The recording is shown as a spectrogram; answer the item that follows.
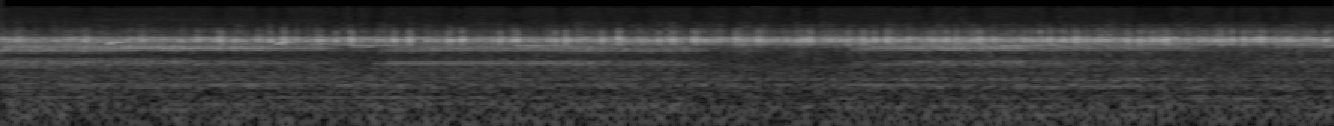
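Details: Nighttime tree frog chorus in the North Carolina backwoods. A high, constant pulsing trill is joined by two lower droning phrases, each about a second or more long, rising out of the background.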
